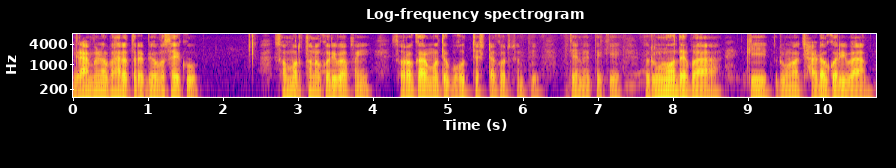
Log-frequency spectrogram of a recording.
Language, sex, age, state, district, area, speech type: Odia, male, 18-30, Odisha, Mayurbhanj, rural, spontaneous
